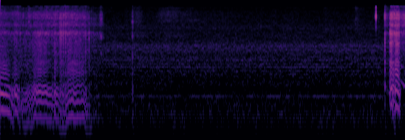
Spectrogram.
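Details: A low, fluttering snore at the start and another at the end, with quiet breathing between, from a sleeping dachshund–black Labrador mix dog.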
